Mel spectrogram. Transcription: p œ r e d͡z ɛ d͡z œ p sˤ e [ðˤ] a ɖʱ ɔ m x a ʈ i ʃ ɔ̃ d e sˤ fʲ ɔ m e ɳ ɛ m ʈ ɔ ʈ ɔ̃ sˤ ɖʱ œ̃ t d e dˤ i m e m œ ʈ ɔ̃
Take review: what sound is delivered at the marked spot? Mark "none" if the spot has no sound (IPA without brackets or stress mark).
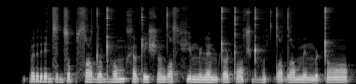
dˤ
